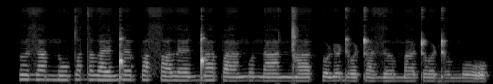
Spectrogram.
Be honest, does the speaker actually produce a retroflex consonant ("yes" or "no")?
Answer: yes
